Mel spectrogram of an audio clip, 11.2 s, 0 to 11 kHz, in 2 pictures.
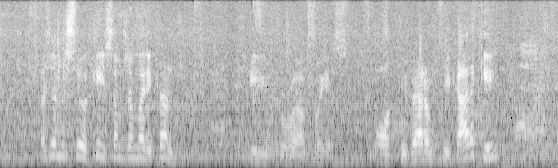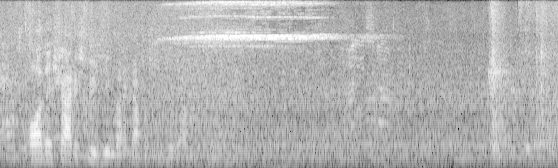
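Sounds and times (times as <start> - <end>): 
speech: 0.4 - 7.9
train bound for World Trade Center running on rails: 1.8 - 11.1
thin high train wheel squeal: 4.3 - 11.1.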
